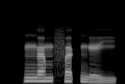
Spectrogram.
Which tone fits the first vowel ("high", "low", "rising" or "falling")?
high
